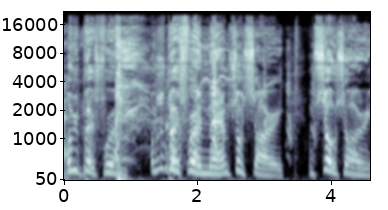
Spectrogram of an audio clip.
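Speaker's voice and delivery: put-on drunken voice. Retelling a friend apologizing later after drinking: imitating Hogan drunk and apologetic. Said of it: "then he'd get drunk and be like".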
